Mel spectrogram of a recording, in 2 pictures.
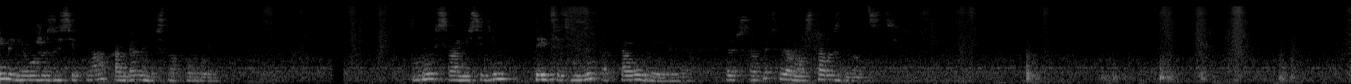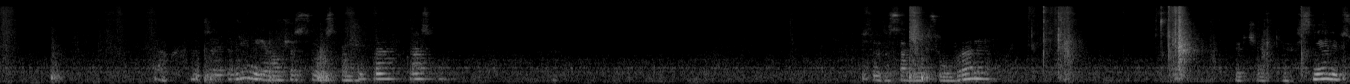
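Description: A middle-aged woman talks calmly nearby.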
